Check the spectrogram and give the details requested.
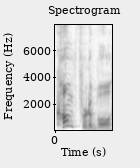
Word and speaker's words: comfortable: and especially not expecially comfortable has four syllables and it's larvae or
